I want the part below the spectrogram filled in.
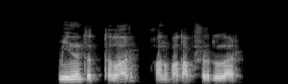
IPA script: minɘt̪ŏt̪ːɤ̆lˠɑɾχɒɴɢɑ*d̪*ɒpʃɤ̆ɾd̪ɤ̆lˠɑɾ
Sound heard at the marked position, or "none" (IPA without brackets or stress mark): t̪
